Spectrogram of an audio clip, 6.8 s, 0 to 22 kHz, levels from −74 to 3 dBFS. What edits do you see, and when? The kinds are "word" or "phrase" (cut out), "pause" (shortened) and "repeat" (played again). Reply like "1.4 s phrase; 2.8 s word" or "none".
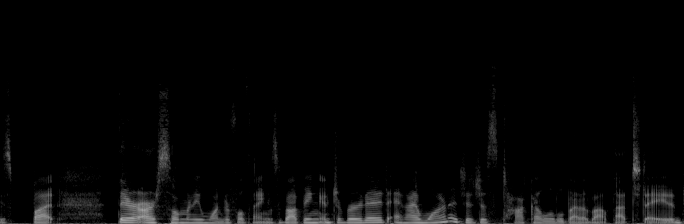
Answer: none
